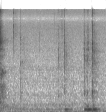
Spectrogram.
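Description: Quiet room tone with a few faint, short clicks from operating the computer, the loudest pair near the end.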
